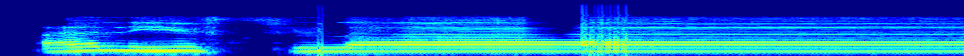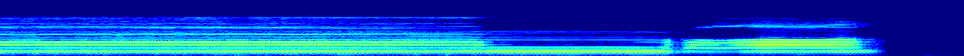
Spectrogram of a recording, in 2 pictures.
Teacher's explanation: huruf alif ya tidak dipanjangkan, huruf lam 6 harokat dan ro 2 harokat.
